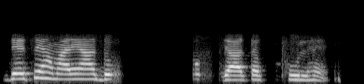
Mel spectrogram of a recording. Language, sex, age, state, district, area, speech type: Hindi, female, 45-60, Uttar Pradesh, Ayodhya, rural, conversation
